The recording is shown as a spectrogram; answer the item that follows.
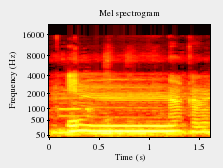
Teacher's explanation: cara membacanya itu dengan dengung, terus ditahan 3 harokat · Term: gunah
